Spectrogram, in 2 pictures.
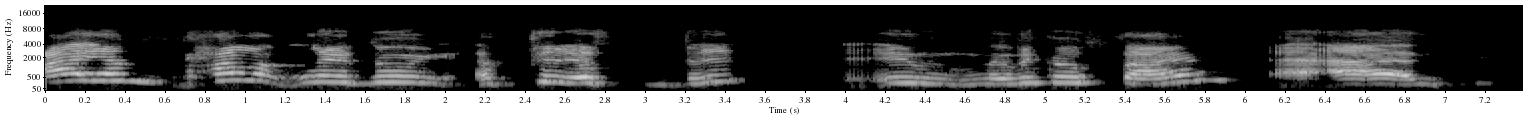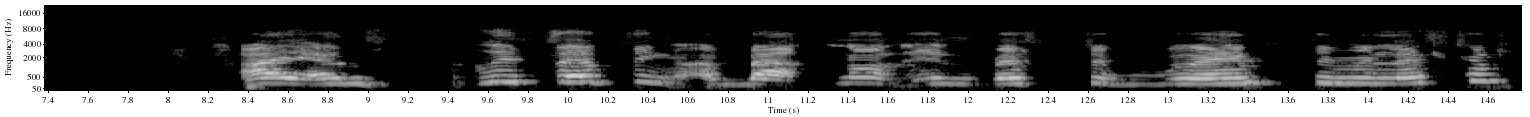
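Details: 27-year-old woman with cerebral palsy caused by severe neonatal jaundice; she was not expected to ever walk or talk; she says it makes her sometimes speak and move differently; dysarthria (cerebral palsy).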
